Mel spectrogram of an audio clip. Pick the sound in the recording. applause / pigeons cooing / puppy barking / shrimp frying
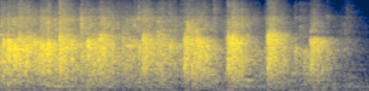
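applause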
